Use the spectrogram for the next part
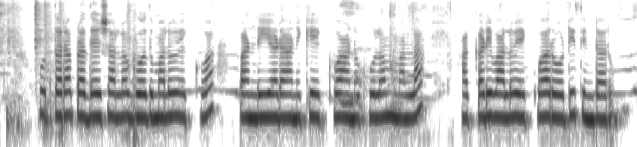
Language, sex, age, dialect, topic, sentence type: Telugu, female, 25-30, Telangana, agriculture, statement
